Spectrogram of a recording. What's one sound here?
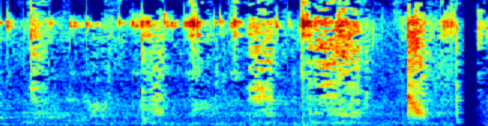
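A spatula scrapes a metal pan.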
